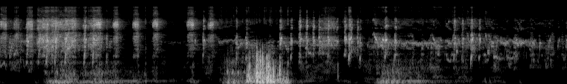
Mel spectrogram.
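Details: Budgies chatter in rapid high chirps and squeaks, broken by a loud harsher burst about halfway through, with low rumbling noise at times.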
